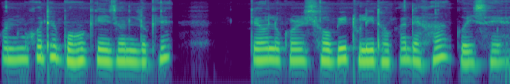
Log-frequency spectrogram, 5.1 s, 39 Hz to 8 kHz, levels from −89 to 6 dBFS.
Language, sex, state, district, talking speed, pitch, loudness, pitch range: Assamese, male, Assam, Sonitpur, 105 wpm, 175 Hz, -19 LUFS, 165-190 Hz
